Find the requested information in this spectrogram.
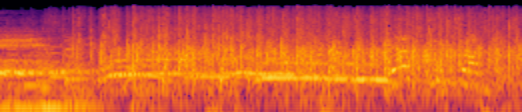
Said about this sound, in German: La Wanninger ist eine bayerische Kabarettistin der Extraklasse und... egal, klatschen Sie einfach für... The one and only Franziska Wanninger.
